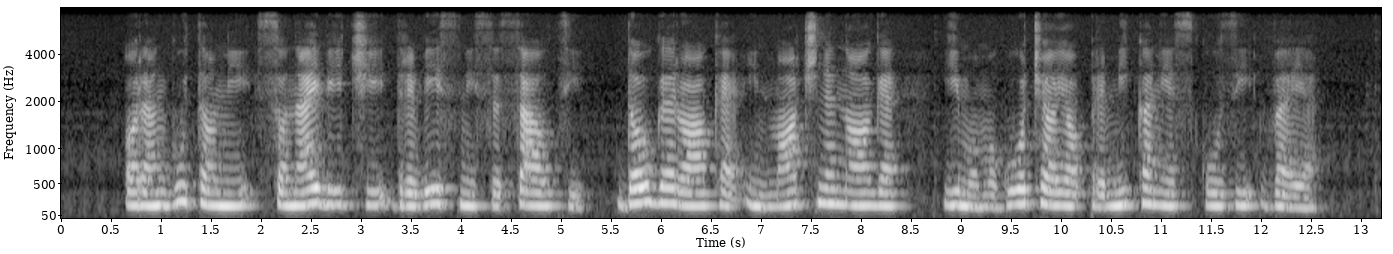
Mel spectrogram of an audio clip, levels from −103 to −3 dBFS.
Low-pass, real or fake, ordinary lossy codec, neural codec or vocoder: 7.2 kHz; real; none; none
